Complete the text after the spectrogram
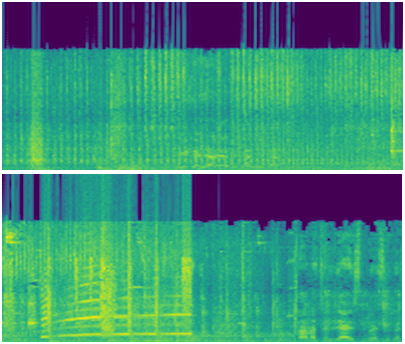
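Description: A tractor engine rumbles close by and drives off.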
